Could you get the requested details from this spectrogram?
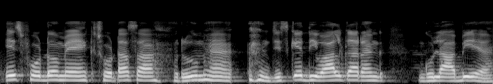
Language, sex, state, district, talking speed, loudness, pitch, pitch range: Hindi, male, Jharkhand, Garhwa, 170 wpm, -13 LUFS, 185 Hz, 175-200 Hz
